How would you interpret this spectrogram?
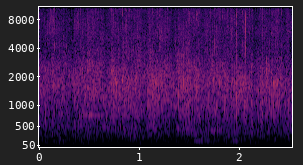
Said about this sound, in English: I should have an applause thing up there just to kind of cue you in when we should do this.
